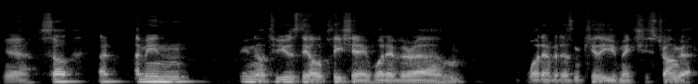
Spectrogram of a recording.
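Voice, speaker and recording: Male interview host, lowish voice, casual and thoughtful, with tentative, stop-start phrasing. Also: flat delivery. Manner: halting, tentative, circling phrasing.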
